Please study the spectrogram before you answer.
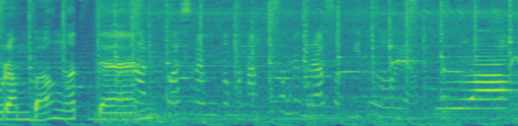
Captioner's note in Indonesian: motor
